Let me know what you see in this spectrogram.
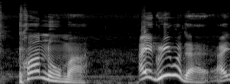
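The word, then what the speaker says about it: pneuma: deal so so panuma it's not Numa like Dr Bron used to say it's Puna I agree with that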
